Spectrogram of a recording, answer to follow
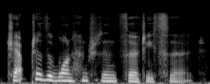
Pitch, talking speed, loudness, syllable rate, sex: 165 Hz, 200 wpm, -20 LUFS, 5.9 syllables/s, male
